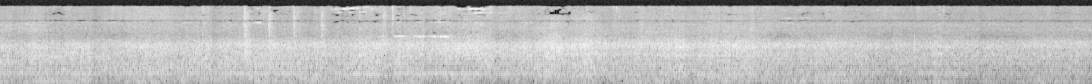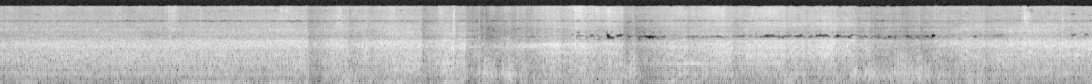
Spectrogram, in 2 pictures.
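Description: Busy city street traffic: cars and a city bus running close by, with a steady engine hum that fades out after several seconds.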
